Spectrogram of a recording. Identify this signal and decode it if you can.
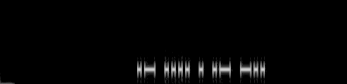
Morse code, heard as a keyed tone, about 36 wpm, 700 Hz. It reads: AHEAD
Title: Five Letter Words - 35wpm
